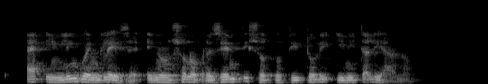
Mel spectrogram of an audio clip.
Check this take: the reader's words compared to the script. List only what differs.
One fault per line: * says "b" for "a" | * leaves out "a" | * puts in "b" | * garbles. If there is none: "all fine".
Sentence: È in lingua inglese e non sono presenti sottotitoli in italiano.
all fine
